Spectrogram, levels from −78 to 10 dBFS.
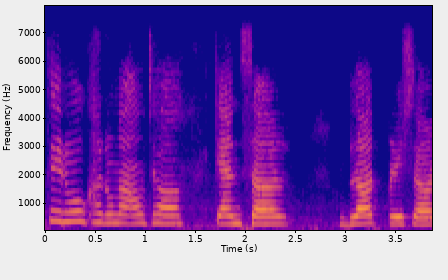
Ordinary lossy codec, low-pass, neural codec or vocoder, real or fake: none; 7.2 kHz; codec, 16 kHz, 2 kbps, X-Codec, HuBERT features, trained on general audio; fake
